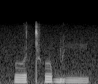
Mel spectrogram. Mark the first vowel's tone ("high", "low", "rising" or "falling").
low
